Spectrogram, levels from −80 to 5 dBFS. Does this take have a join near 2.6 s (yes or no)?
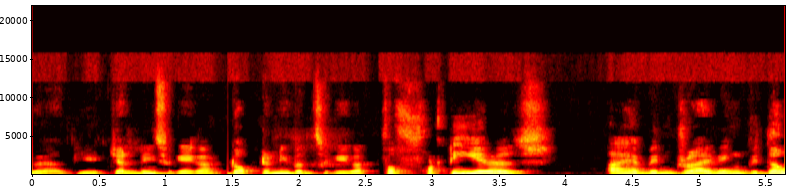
yes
